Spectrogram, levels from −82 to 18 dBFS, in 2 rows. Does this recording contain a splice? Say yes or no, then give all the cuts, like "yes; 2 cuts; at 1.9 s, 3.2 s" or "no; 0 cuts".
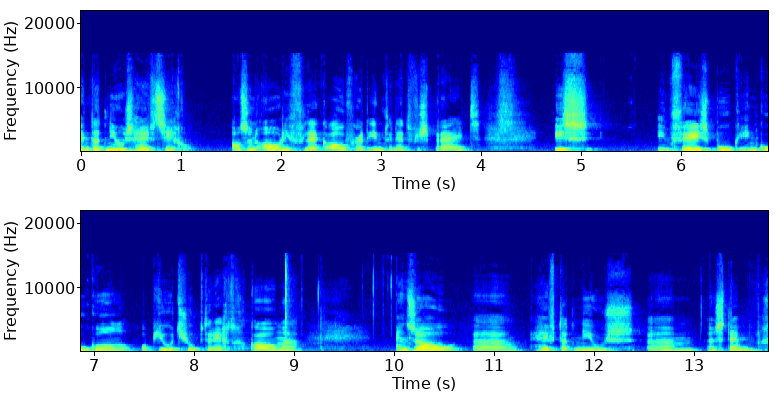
no; 0 cuts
